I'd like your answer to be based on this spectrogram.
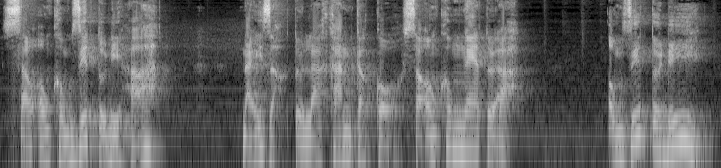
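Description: A man's voice: medium pitch, sing-song, moderate pace, faint music behind, pitched above the performer's own voice, lightly acted. A man voicing an older wife who shrieks hysterically at her husband. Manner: shrieking, accusing.

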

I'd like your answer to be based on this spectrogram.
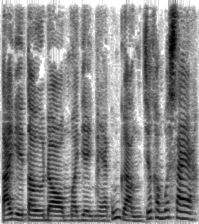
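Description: A woman's voice: on the low side, normal speed. Chatty Southern Vietnamese woman storyteller. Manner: chatty, addresses listeners directly, many tag particles. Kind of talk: casual ghost story telling.

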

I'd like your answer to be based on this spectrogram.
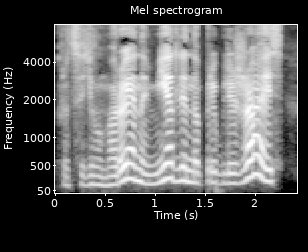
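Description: A woman's voice: mid-range voice, moderate pace, no echo, studio quality. Woman reading a dramatic audiobook. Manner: steady, expressive reading. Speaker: audiobook narrator. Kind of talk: scripted audiobook narration.

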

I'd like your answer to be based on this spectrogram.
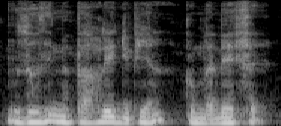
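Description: A man's voice: mid-range voice, moderate pace, dark tone, breathy edge, voice pushed up. A man reading the part of a proud, scornful young former governess, with a cold, ironic, cutting delivery. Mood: furious. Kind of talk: audiobook dialogue reading.

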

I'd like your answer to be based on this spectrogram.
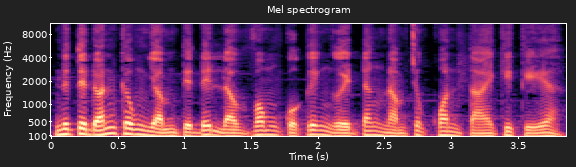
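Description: A man's voice: on the low side, fast, a little mellow, faint music behind, natural voice. A man voicing a stern, authoritative male ritual master who gives firm orders.

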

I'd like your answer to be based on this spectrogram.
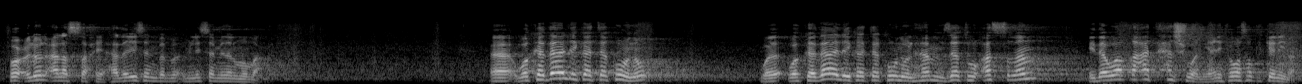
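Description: Male sheikh-teacher, high voice, quizzes the class and repeats points, long hall echo, dull sound. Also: lively intonation, normal speed, long pauses, a bit bright, a little hiss or hum. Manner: quizzes students with questions, repeats key points. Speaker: sheikh teaching Arabic morphology. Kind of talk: classroom lesson. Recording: echoey, dull lecture-hall recording.

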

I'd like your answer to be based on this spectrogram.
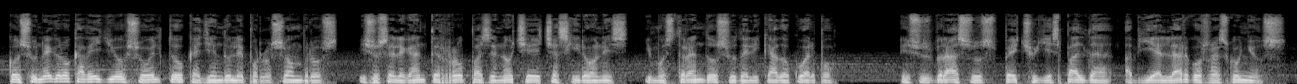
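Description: A man narrating a horror audiobook in a measured, dramatic way. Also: low voice, a little mellow, slight background noise. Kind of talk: scripted narration of a horror story.

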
